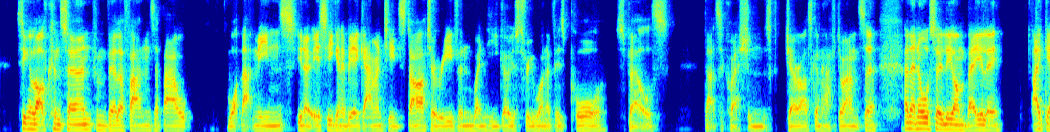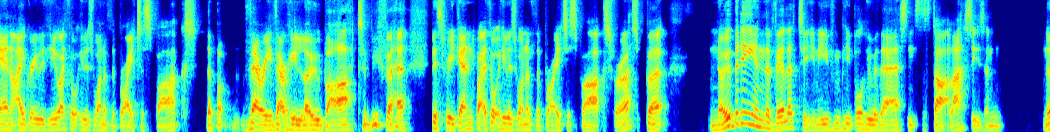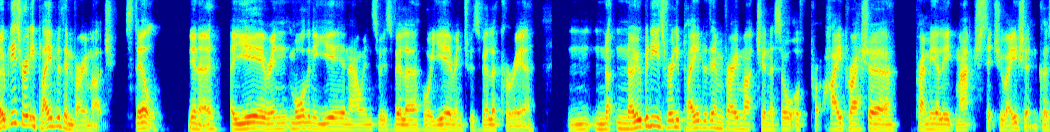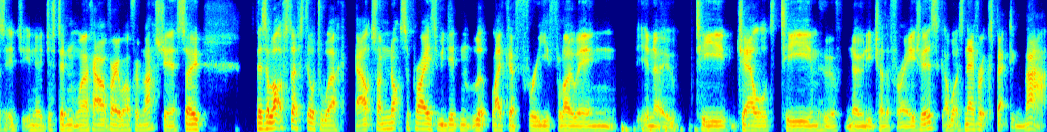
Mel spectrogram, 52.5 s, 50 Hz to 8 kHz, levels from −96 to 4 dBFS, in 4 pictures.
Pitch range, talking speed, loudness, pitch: 100-125 Hz, 230 wpm, -22 LUFS, 115 Hz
